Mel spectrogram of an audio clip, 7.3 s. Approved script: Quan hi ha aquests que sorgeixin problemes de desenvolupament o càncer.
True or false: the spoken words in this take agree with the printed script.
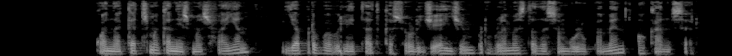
false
